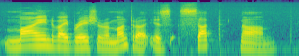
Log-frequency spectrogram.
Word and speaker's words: Sat Nam: In Kundalini Yoga, the main mind vibration or mantra is Sat Nam. S-A-T, pronounced a little bit like S-U-T, Nam, N-A-M, Sat Nam.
